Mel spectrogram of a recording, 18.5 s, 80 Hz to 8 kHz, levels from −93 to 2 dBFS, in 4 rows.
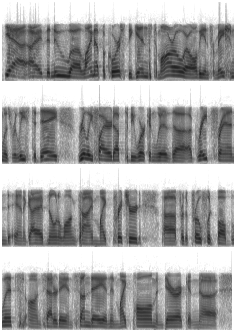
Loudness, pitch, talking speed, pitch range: -16 LUFS, 120 Hz, 180 wpm, 115-135 Hz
